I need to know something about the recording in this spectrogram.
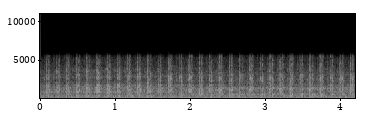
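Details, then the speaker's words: Chrysler 300M at idle: sharp, regular metallic knock about four per second; internal engine knock, engine needs rebuild or replacement. "really all it needs besides the motor job is two front tires it runs well everything works on it so let's start it up you can hear the noise there"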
